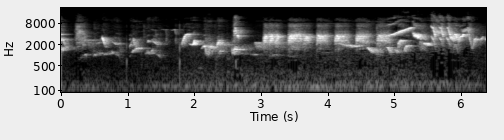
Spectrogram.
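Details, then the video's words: White-rumped shama competitive song for voice training: harsh buzzy phrases and rapid repeated notes, then high sweeping whistles near the end. "Luyện chòe lửa hót đấu/luyện giọng chòe lửa/kích lửa shama bird"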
